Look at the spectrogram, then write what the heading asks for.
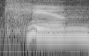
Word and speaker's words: CIM: And they call it KIM. I would pronounce it soft C, but that's who I am. But this is KIM.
